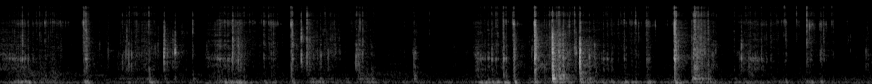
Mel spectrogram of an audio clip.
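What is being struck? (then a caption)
Soap bar cut with a metal blade. A metal utility knife blade shaves and cuts crunchy flakes off a round, solid pink bar of dry soap held in the palm. Dry, bright scraping and crackling strokes come in short bursts with quick, sharp clicks and almost no ring.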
